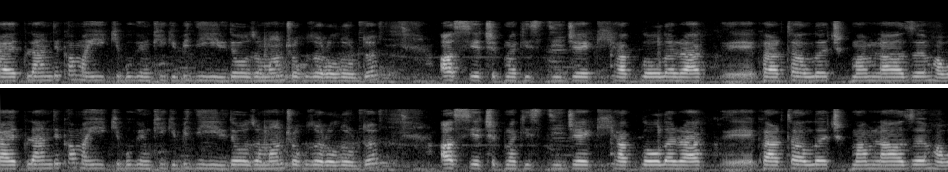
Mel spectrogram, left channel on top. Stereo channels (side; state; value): both; normal; correlation 0.35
